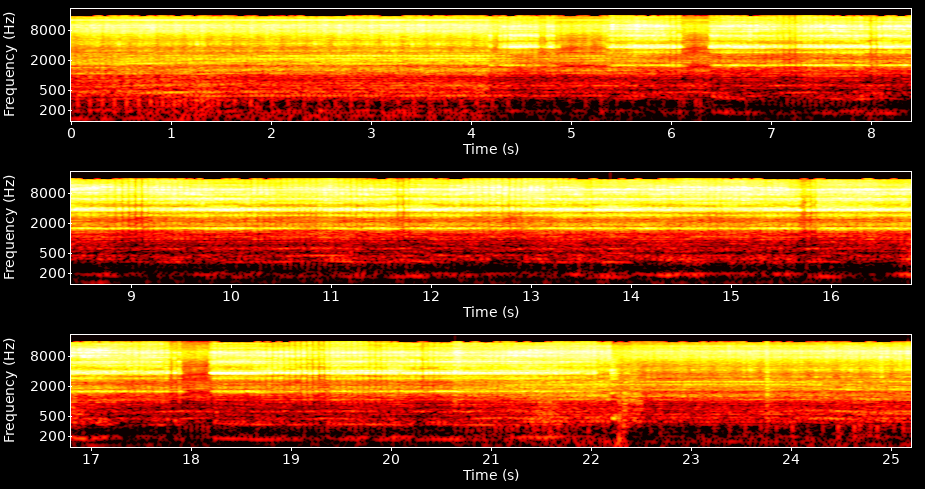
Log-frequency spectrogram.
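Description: A wood lathe runs with a steady, continuous loud whir throughout, with brief dips and scraping bursts as a tool cuts the inside of a spinning segmented wooden bowl.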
